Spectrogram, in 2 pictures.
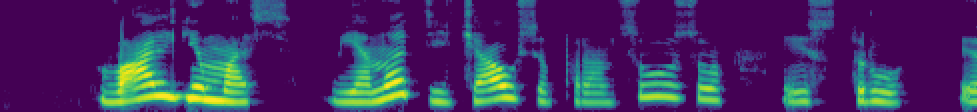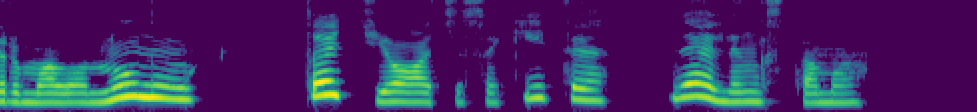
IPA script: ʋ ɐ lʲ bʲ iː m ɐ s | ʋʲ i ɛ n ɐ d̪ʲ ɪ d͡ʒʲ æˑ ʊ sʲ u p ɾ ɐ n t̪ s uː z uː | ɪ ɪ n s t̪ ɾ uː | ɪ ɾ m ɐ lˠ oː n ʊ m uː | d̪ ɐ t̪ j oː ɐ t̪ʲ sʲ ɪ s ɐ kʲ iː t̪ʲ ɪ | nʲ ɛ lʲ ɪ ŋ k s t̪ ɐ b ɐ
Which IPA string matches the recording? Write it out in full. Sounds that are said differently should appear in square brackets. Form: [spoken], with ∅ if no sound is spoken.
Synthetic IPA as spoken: ʋ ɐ lʲ [ɡʲ] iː m ɐ s | ʋʲ i ɛ n ɐ d̪ʲ ɪ d͡ʒʲ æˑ ʊ sʲ u p ɾ ɐ n t̪ s uː z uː | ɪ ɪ [∅] s t̪ ɾ uː | ɪ ɾ m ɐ lˠ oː n ʊ m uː | [t̪] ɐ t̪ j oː ɐ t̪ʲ sʲ ɪ s ɐ kʲ iː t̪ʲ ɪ | nʲ ɛ lʲ ɪ ŋ k s t̪ ɐ [m] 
